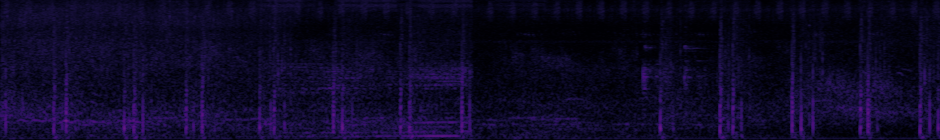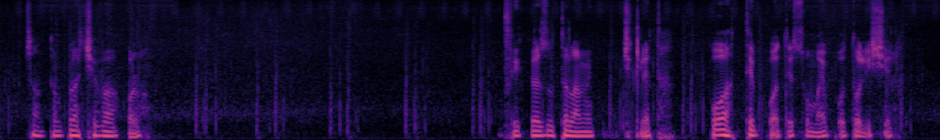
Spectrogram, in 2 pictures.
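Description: Footsteps scuff steadily on pavement.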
